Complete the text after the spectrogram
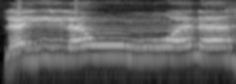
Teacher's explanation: لام کو واو کے ساتھ ملا کر واو پر غنہ کریں گے، ہا کے بعد الف ہے، الف حروف مدہ ہے، 1 الف کے مقدار کھینچیں گے، آخر میں را ہے، اس را پر جب وقف کریں گے 2 زبر کی تنوین ہے، 2 زبر کی تنوین میں جب وقف کرتے ہیں 1 زبر بن جاتا ہے اور اس را کو موٹا بھی پڑھیں گے۔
